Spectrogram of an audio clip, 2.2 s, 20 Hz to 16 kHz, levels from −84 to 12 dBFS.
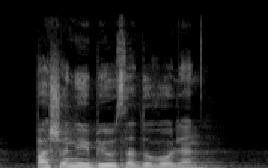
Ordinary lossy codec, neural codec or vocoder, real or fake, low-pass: none; none; real; 14.4 kHz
